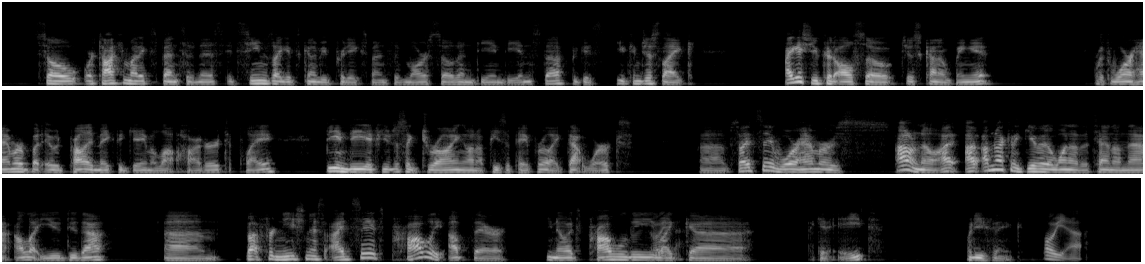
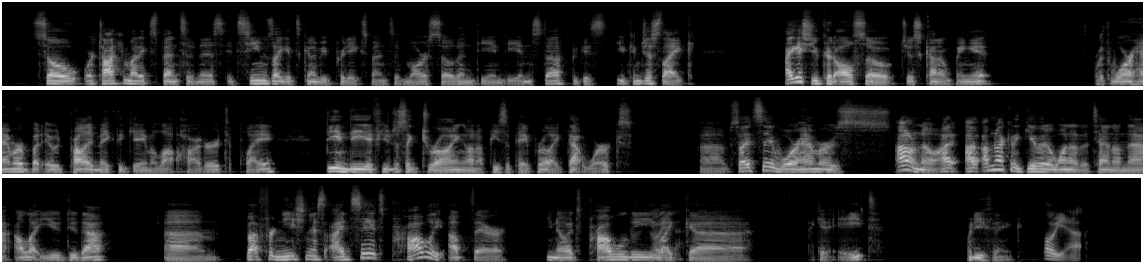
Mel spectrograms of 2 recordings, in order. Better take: second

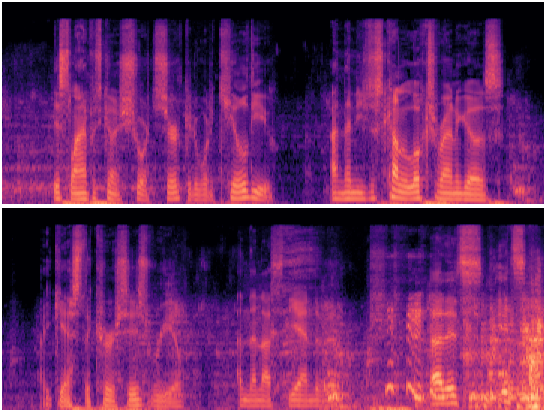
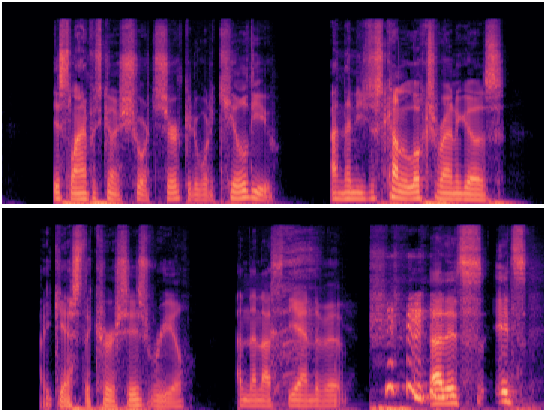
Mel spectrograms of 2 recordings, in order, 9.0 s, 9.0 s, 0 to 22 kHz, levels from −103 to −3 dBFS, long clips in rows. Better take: second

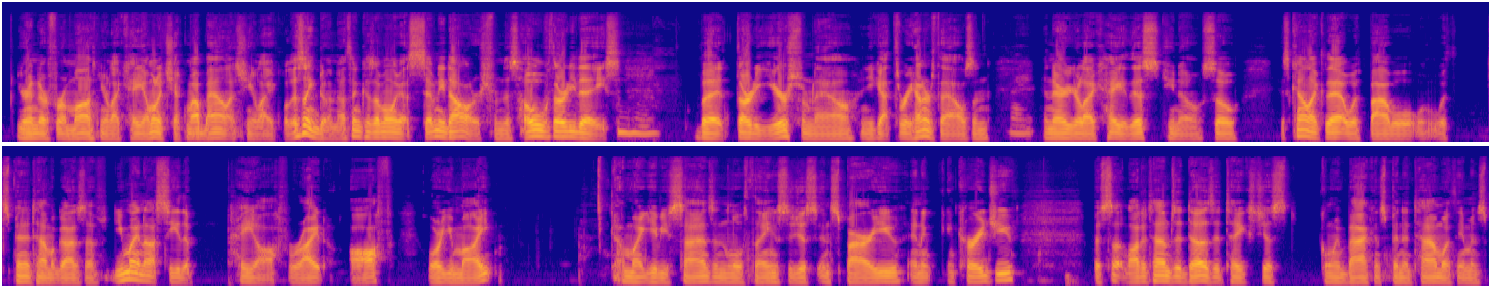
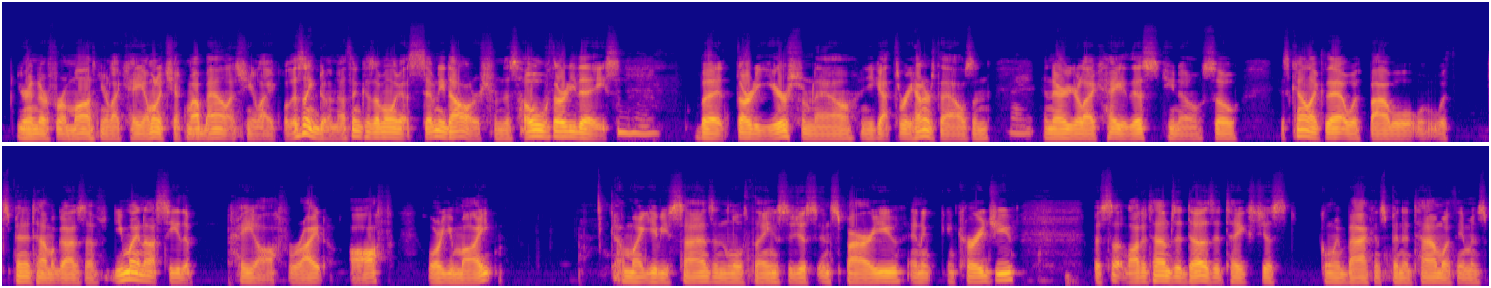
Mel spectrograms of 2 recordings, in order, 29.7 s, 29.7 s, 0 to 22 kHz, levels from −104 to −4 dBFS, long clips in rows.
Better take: first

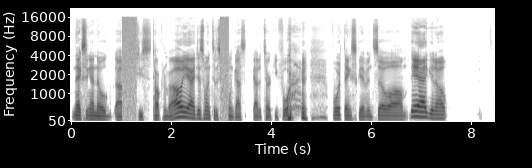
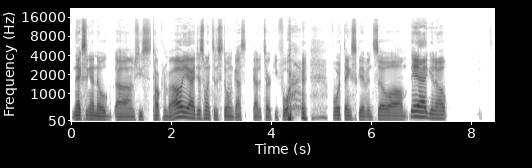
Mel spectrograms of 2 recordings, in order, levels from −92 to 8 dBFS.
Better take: second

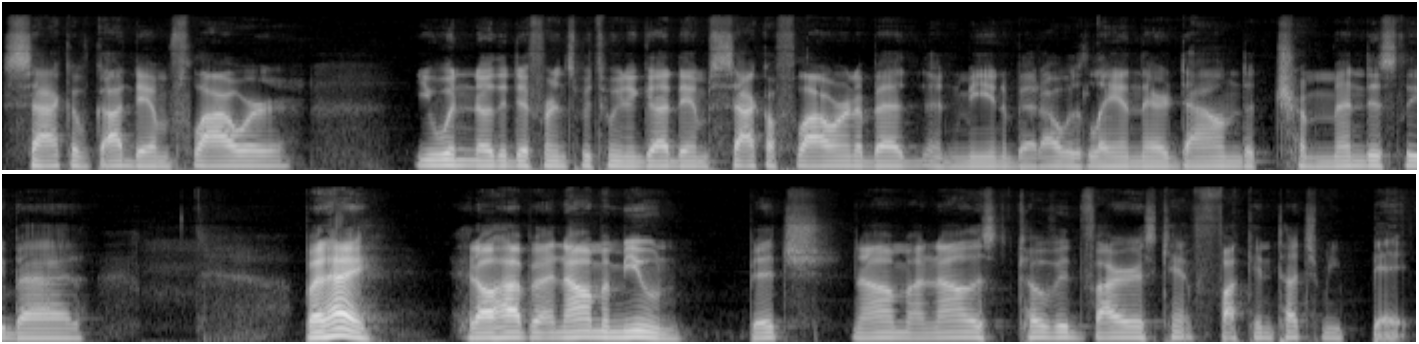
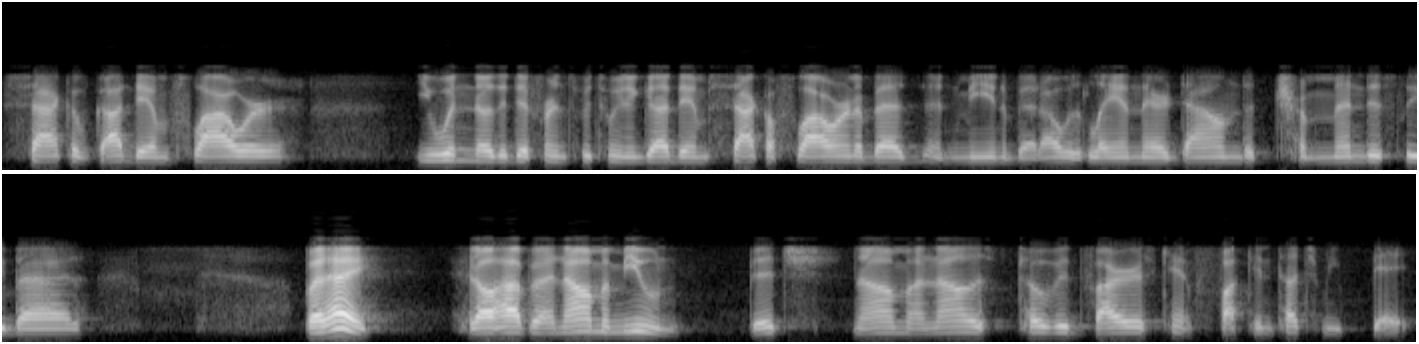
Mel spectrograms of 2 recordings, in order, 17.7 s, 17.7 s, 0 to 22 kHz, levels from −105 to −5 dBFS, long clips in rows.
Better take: first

